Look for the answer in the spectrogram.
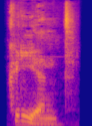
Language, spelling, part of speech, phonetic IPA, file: Polish, klient, noun, [ˈklʲiʲɛ̃nt], Pl-klient.ogg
